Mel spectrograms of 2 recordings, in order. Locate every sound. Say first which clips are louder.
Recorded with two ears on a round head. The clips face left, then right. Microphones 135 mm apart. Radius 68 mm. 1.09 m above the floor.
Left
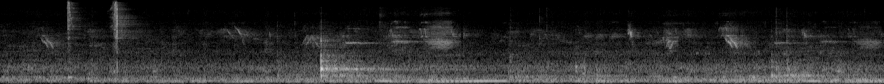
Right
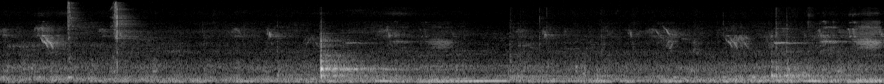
0.7 s scissors: right 2 dB; 20° left (ahead or behind), 0.6 m
2.8 s a drawer: right 1 dB; 10° right (ahead or behind), 1.4 m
